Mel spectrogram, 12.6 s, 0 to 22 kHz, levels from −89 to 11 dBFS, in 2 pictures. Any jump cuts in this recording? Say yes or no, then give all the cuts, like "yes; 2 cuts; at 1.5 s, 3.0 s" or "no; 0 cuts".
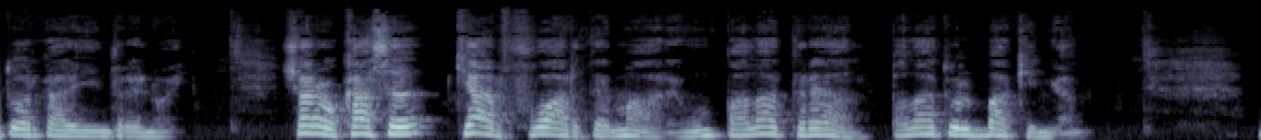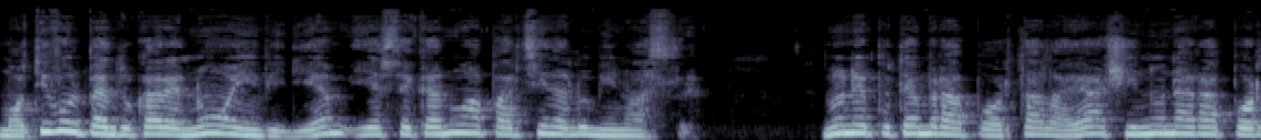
no; 0 cuts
